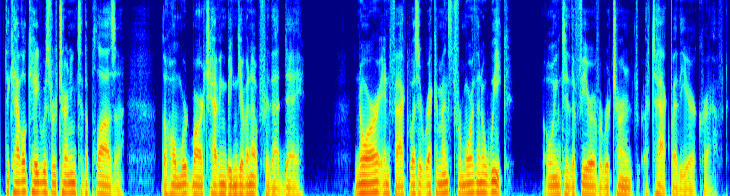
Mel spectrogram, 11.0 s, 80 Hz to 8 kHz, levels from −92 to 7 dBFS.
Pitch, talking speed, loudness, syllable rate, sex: 95 Hz, 220 wpm, -18 LUFS, 6.3 syllables/s, male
